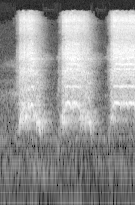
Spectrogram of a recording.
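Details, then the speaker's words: Small brushed motor in a Zappies RNLI Severn class radio-controlled lifeboat, after lubrication: three short bursts of high, scratchy whirring, each spinning up and dying away unevenly; rattling less, brushes suspected, not confirmed. "I don't know whether that sounds weaker or it's just better lubrication it's not rattling around so much"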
